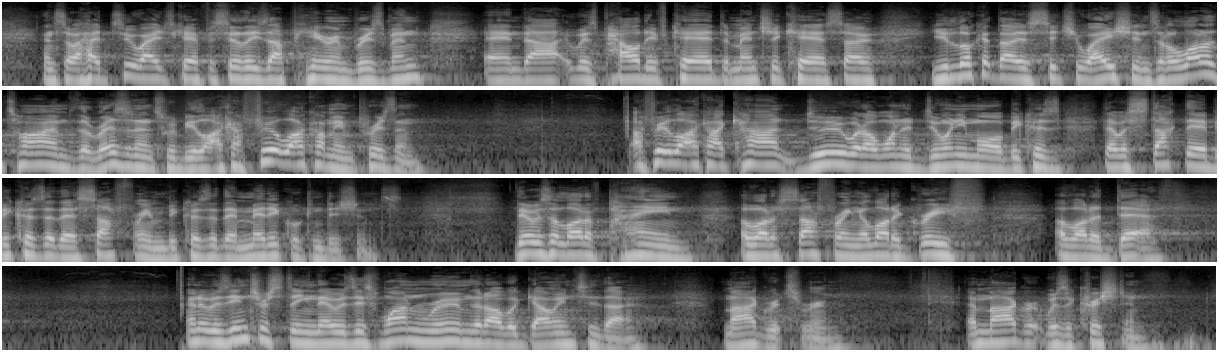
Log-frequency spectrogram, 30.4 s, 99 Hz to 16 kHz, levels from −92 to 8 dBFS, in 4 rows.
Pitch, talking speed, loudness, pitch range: 145 Hz, 215 wpm, -21 LUFS, 135-160 Hz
